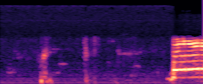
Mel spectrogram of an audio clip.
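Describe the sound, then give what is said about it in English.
A man imitates the bleat a goat makes when shot with a bow, a loud, nasal, strained cry that bursts in near the end and is cut off, preceded by a few faint breathy noises and a short quiet pause. “And he's about to show us what the noise a goat makes when you put a bow into it.”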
